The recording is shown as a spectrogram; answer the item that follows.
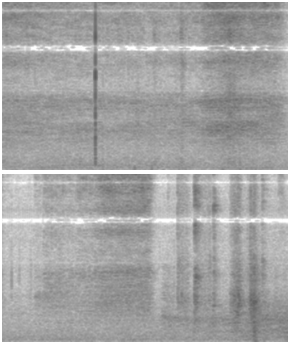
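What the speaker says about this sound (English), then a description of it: "pull back on the nozzle and push down just a little bit so it sprays, just like that." Soft, steady hiss of a spray paint can misting black paint onto paper, in a few sustained bursts with brief pauses between them.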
